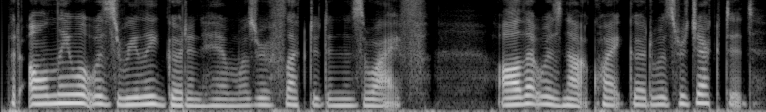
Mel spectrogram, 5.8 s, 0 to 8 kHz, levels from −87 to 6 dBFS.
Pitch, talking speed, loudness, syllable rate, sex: 195 Hz, 220 wpm, -17 LUFS, 5.5 syllables/s, female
